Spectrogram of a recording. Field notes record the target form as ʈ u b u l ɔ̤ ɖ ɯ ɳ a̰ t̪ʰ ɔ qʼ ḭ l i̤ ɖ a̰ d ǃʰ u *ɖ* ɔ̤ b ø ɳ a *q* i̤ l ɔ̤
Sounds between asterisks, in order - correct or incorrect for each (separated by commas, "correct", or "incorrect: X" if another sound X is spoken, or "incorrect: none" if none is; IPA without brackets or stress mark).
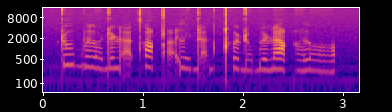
correct, correct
